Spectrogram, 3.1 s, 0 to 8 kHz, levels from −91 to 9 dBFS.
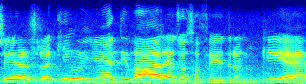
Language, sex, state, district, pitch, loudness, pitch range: Hindi, female, Haryana, Jhajjar, 230 Hz, -18 LUFS, 220-240 Hz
